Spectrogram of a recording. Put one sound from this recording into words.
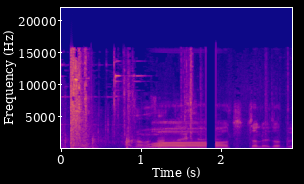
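A young man shouts with excitement into a close microphone.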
